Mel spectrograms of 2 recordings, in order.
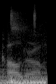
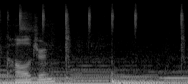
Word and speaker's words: Khalderun: new dimensional portal cauldron i'm assuming his cauldron is i pronounce it calderon at first i thought it sounded like calderon but it's apparently cauldron the new dimension cauldron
